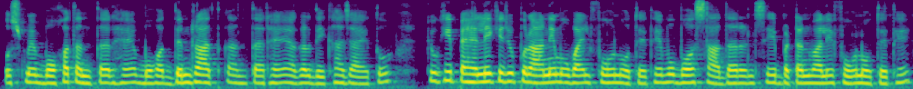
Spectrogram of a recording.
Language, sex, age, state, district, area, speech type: Hindi, female, 30-45, Rajasthan, Jaipur, urban, spontaneous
